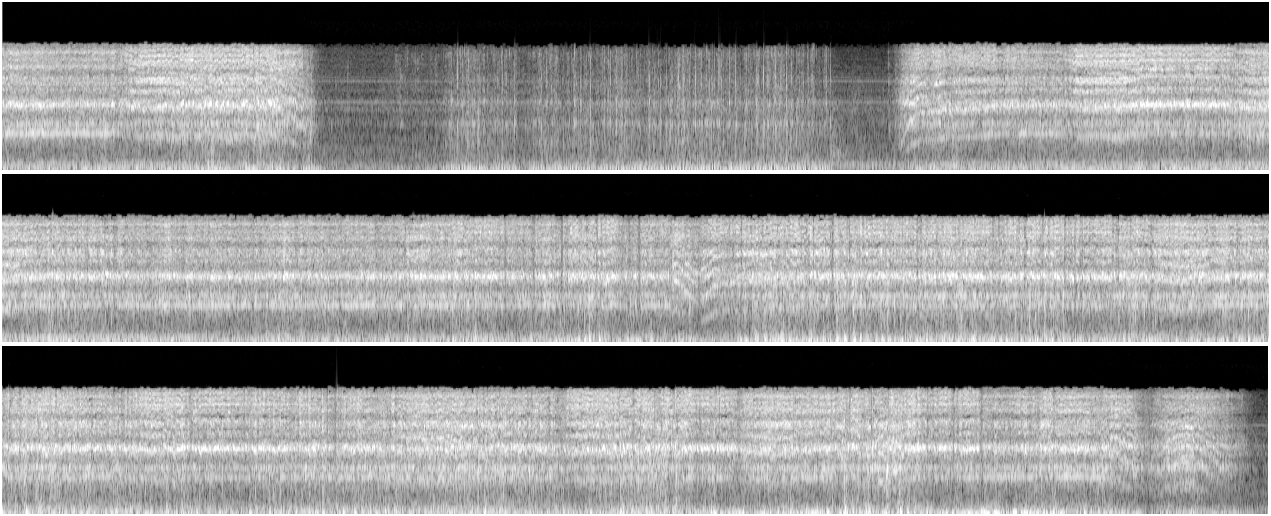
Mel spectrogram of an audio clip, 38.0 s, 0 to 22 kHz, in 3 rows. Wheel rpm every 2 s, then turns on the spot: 230, 100, 20, 20, 90, 230, 230, 230, 230, 210, 220, 240, 230, 230, 230, 220, 230, 230, 120.
2-8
